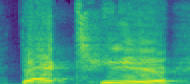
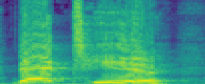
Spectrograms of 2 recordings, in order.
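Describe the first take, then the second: No difference in how they are said.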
